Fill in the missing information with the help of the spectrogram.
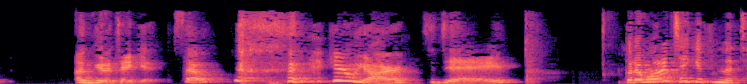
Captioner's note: laughs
